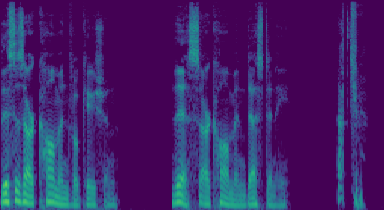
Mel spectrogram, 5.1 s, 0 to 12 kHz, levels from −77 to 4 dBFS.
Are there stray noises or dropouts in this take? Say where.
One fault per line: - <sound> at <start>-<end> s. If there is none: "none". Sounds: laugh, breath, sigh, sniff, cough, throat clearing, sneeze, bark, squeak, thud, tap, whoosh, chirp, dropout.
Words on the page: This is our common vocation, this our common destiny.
- sneeze at 4.5-4.9 s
